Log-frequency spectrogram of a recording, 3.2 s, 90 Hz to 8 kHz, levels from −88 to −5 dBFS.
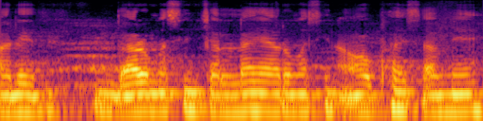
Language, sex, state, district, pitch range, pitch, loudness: Hindi, male, Chhattisgarh, Raipur, 120-130 Hz, 125 Hz, -17 LUFS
